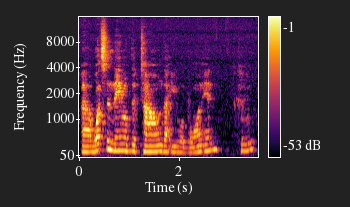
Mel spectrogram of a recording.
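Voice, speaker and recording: A man's voice: on the high side, normal speed, a little mellow, echoey room, muffled recording. A man from Trinidad and Tobago hosting an interview, encouraging his guest and repeating answers back. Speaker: interviewer host. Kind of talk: interview conversation.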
